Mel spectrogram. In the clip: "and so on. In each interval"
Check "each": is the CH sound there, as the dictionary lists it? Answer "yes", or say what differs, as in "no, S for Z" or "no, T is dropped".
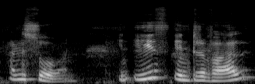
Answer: no, S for CH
